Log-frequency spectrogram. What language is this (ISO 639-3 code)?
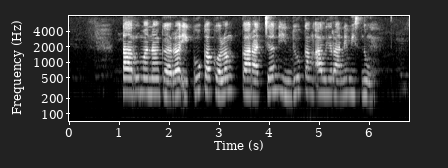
jav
